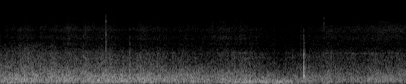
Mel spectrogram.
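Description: Wind rushing over a helmet-mounted camera's microphone while skiing, mixed with the steady scrape of skis over choppy, ungroomed snow, and one faint tick about three seconds in.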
